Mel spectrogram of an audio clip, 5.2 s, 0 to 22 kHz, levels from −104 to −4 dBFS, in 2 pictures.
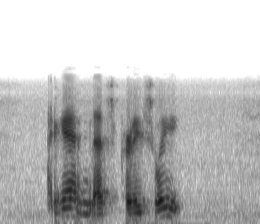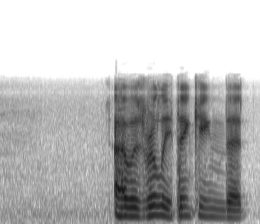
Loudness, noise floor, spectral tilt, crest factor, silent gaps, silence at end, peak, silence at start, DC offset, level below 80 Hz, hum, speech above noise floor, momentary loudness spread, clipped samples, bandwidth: -19 LUFS; -55 dBFS; -10 dB/octave; 22 dB; none; 0.2 s; 0 dBFS; 0.5 s; under 0.1%; -60 dBFS; none; 36 dB; 8 LU; under 0.1%; 5.6 kHz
